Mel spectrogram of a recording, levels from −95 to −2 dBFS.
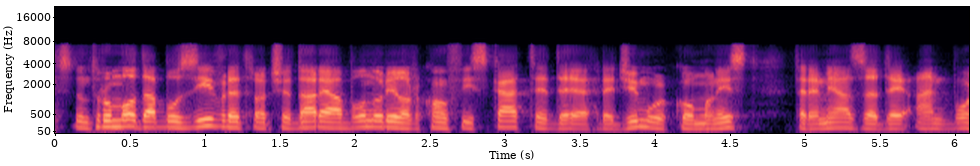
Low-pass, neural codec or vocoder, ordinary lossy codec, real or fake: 7.2 kHz; codec, 16 kHz, about 1 kbps, DyCAST, with the encoder's durations; none; fake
